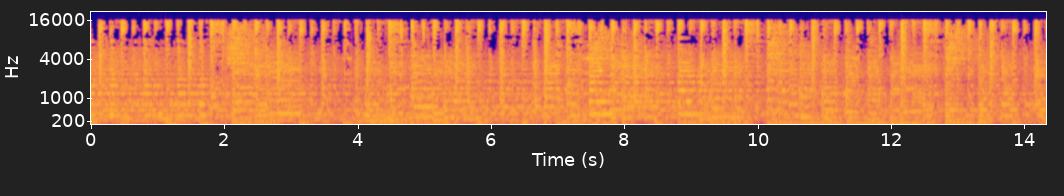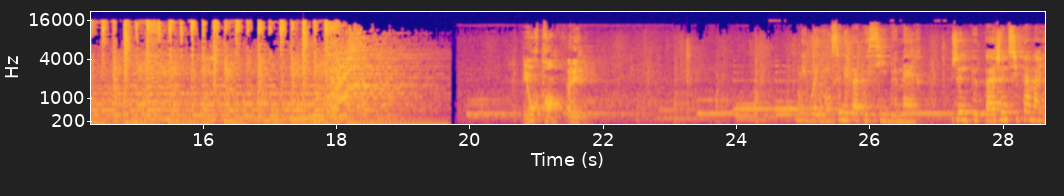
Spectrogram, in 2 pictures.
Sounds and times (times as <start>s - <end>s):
Music: 0.0s - 28.6s
Speech: 20.8s - 21.9s, 24.9s - 28.6s.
